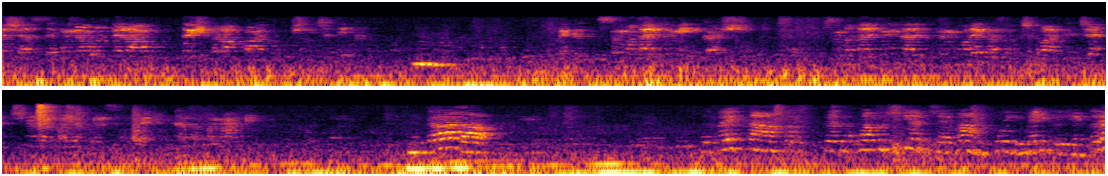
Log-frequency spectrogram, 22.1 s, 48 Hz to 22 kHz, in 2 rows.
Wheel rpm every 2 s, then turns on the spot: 0, 0, 0, 0, 0, 0, 0, 0, 0, 0, 0.
none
